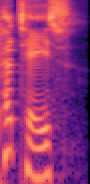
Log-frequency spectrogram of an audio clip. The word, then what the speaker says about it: PETase: One enzyme in particular, petase, I can pronounce that because it's PETase. Petase. That's like the rich part of that. Like you have pate, you have petase.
